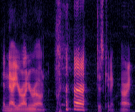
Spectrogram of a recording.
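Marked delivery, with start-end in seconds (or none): 1.1-1.7 short loud taunting laugh; mocking laugh. Tutorial host laughs at stranded viewers, mocking. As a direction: cackle at the viewer you just abandoned. Mocks viewer left on own.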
